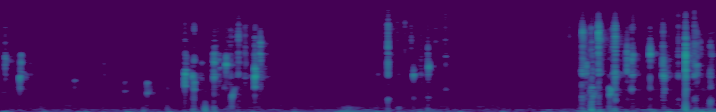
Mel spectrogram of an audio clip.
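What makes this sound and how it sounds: A clear plastic bottle with a white cap, partly filled with orange liquid, is held upright in one hand with fingertips on its body and shaken and tilted. Quiet, bright clicks and squishy, wet sloshing come in short bursts around two, four and six to seven seconds, with near silence between them.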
